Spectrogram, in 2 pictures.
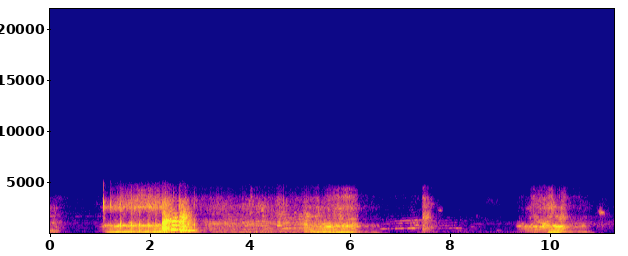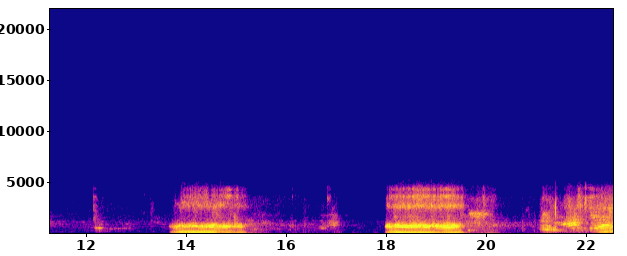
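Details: Person snoring: loud, rough, low-pitched snores recurring at about 14 per minute with quiet gaps between them.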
